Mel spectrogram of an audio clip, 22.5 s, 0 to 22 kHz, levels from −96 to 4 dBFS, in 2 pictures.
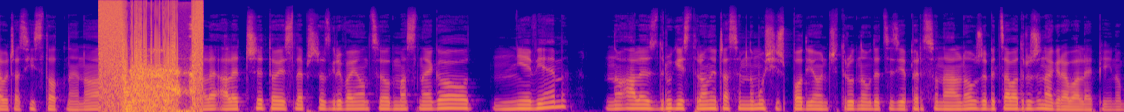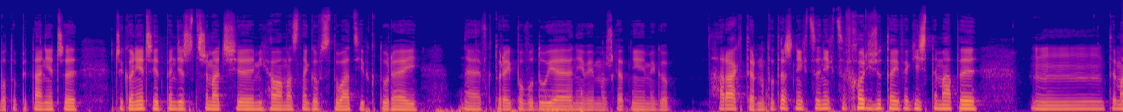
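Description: From 0.99 to 2.03 s, just before "ale czy to jest", the speech turns into broadband noise because of samples built from the wrong bytes. The reader assembles each sample's bytes wrongly (off by one, reversed, or misaligned), so the rapidly changing low bits end up carrying most of each value. Unlike clipping or distortion, the speech isn't roughened but replaced. The noise starts and stops abruptly at the span's edges, matching the bad byte alignment.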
